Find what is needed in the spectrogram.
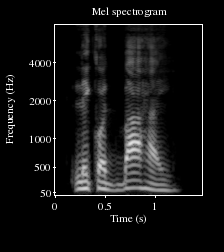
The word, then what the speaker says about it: likod bahay: And that is likod bahay, likod bahay, likod bahay. Likod bahay is spelled as L-I-K-O-D hyphen B-A-H-A-Y.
